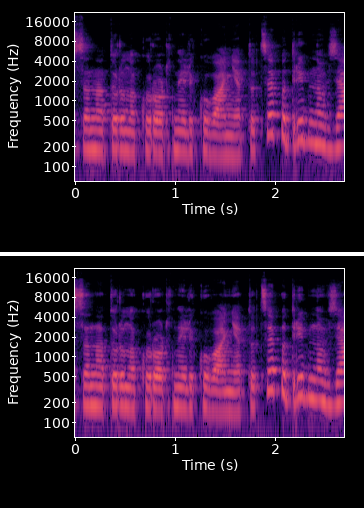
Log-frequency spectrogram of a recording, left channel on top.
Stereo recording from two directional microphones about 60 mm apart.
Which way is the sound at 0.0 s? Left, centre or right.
Right.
